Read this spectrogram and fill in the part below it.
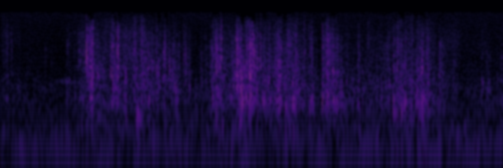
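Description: Paper rustles as a package is unwrapped.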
